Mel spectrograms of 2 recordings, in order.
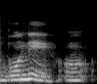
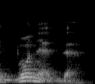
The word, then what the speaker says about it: Boned: Docteur Bonnet, vous êtes Alors, docteur, vous continuez oui, oui, et mon nom c'est Boned. à Bonnet, ça se Oui, prononce. ça se Ah prononce oui, Boned.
